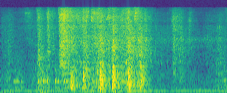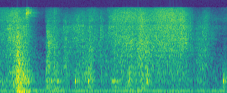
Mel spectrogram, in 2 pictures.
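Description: Cardboard boxes scraping and rustling as a boxed telescope is worked out of its cardboard shipping carton, then a single sharp thump about three seconds in as the box is set down.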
